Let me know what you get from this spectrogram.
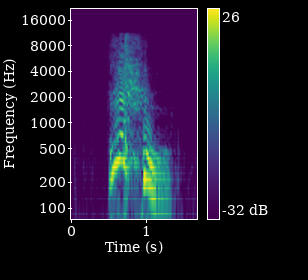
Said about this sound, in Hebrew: לבריאות.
